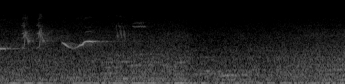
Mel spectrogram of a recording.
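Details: A common blackbird singing on an antenna in the town centre of San Martín, Zamudio, Bizkaia, Spain, 23 April 2019: a short fluted phrase, a level whistle, a dipping, rising note and thin squeaks, over a steady low rumble.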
